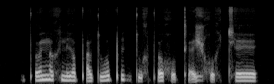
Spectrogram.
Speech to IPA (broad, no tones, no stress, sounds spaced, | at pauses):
pʼ ɵ n ɤ x n i ɐ̯ pʼ a tʷ ɤ pʼ i ɡ tʷ ə̰ x pʼ ɵ χʷ ɛ̰ kʼ ɛ̰ ʒ χʷ ɛ̰ x cʰ e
